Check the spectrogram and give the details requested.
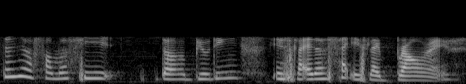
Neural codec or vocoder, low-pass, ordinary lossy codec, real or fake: none; 3.6 kHz; none; real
